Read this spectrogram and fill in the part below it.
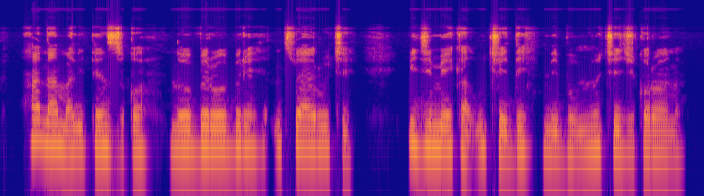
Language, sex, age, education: Igbo, female, 15-29, tertiary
